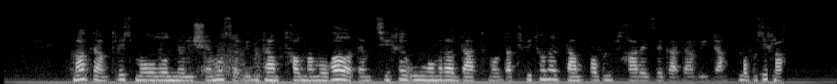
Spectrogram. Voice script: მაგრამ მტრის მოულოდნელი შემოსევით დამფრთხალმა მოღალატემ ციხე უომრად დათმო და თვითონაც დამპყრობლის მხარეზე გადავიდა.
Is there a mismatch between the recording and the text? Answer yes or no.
yes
